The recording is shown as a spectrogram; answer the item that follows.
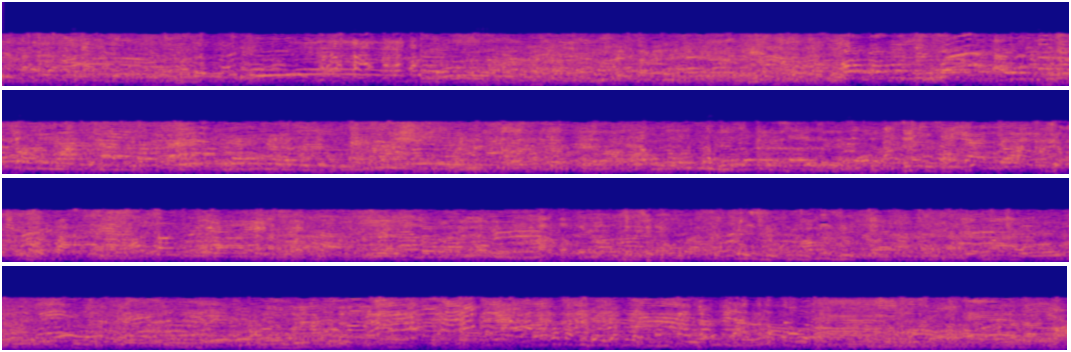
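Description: A crowd of many people talking at once: steady overlapping chatter in which no single voice stands out.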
